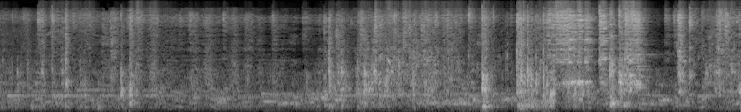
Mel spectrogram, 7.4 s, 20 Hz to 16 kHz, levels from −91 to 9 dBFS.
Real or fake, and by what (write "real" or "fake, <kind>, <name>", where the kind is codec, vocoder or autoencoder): fake, vocoder, BigVGAN v2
